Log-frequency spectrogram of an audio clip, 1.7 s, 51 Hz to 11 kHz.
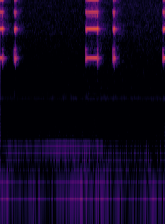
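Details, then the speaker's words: Dead Milwaukee M12 C12DD drill (LED works, motor won't turn), multimeter continuity test on the board's MOSFETs: short high beeps on every pin pair probed, meaning all pins are connected. A shorted MOSFET. "Now, when I'm continuity mode with these MOSFETs, what I can see is that this one seems okay, and that one not okay."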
